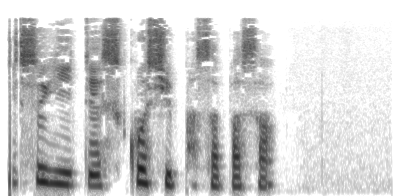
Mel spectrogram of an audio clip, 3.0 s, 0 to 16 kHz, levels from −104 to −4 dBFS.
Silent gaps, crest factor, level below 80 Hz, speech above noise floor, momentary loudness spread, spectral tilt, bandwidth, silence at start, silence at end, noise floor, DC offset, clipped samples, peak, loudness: none; 20 dB; -76 dBFS; 51 dB; 10 LU; -3 dB/octave; 11.5 kHz; 0.1 s; 0.9 s; -77 dBFS; under 0.1%; under 0.1%; -8 dBFS; -27 LUFS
